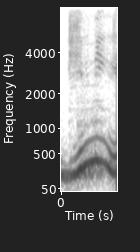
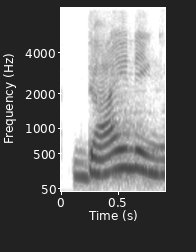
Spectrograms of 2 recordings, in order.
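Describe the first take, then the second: First: The first vowel sounds like 'ee'. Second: The first vowel sounds like 'eye'. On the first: The speaker calls it wrong. "Jadi bukan dining ya" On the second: The speaker calls it right. "Tapi dibaca dining room ya"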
